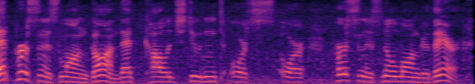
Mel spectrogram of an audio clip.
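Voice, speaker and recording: A man speaks at a high pitch over noticeable background noise. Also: ordinary pitch variation. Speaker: urban farming grower and channel host. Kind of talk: video monologue. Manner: fast.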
